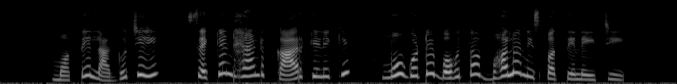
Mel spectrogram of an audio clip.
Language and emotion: Odia, happy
